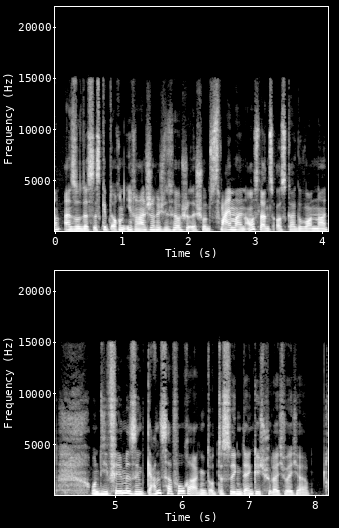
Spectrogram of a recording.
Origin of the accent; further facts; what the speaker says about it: Tehran, Iran; first language German; Deutsch ist im wahrsten Sinne des Wortes meine Muttersprache. Und ich war auch auf der deutschen Schule in Teheran.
